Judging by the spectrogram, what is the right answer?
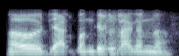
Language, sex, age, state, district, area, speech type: Marathi, male, 18-30, Maharashtra, Nagpur, rural, conversation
